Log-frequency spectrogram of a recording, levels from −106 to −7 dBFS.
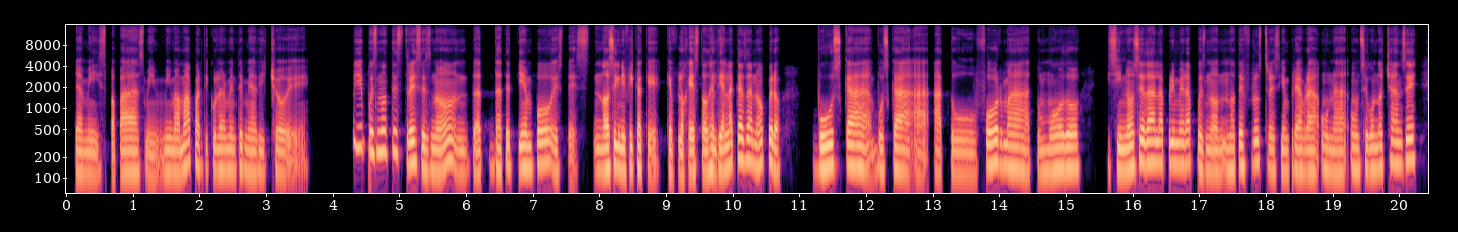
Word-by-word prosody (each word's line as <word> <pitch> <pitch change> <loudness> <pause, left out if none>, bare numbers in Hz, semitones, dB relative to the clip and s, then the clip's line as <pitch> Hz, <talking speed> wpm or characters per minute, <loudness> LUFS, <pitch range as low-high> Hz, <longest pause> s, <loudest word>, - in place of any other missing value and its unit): Ya 125 -1 +1
mis 120 +1 -5
papás, 125 0 -1
mi 110 -1 -5
mi 125 0 -3
mamá 130 +7 +2
particularmente 130 -3 -2
me 130 -2 -3
ha 120 - -2
dicho, 125 0 -3
eh: - - -8 0.6
"Oye, 280 -2 -2
pues 240 -5 0
no 240 0 +2
te 240 +1 -2
estreses, 165 - +1
¿no? 135 +7 +2 0.2
Da- - - 0
date 135 -2 -2
tiempo, 145 +3 +2
este, 120 -6 -5
s - - -12
no 135 +1 +4
significa 140 -1 +2
que 145 - -5
que 130 - -1
flojees 120 +2 +1
todo 125 +1 +2
el 135 - +3
día 130 +1 +3
en 140 - +2
la 155 - +2
casa, 185 -1 +3
¿no? 160 +2 +1
Pero, 165 -7 +2 0.5
busca 145 0 +3
busca 130 0 0
a - - -4
a - - 0
tu 115 -1 -5
forma, 150 -4 +2
a 125 - -5
tu 120 - -9
modo, 140 +3 +1 0.3
y 140 - -13
si 135 0 0
no 135 +3 +4
se 170 +3 +3
da 170 +1 +5
a - - +3
la 165 0 +2
primera, 165 0 +1
pues 140 -6 -3
no 125 -1 0
no 135 +2 -2
te 150 +1 0
frustres, 155 -5 -3
siempre 130 +1 -2
habrá 130 0 +1
una 125 -3 -2
un 135 -1 -1
segundo 140 0 0
chance, 170 +4 0
140 Hz, 185 wpm, -23 LUFS, 130-155 Hz, 0.6 s, da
